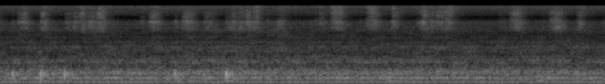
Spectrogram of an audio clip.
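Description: Marker pen writing on a whiteboard: faint, short scratchy strokes one after another, with light taps under a second in and at about two seconds in.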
